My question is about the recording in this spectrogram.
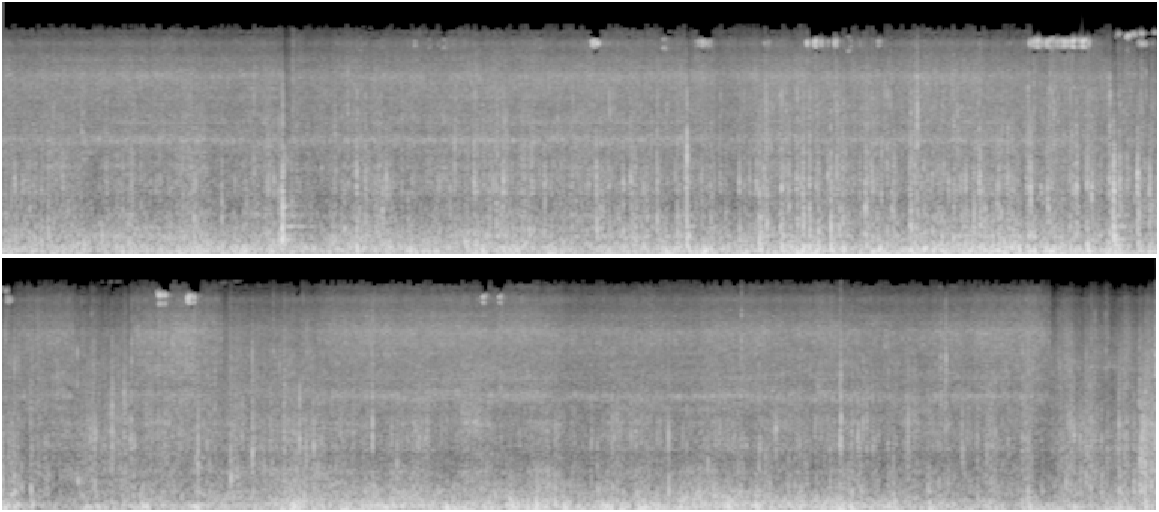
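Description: Mountain bike ridden over a rough forest trail: wind buffeting the microphone as a heavy rumble, with tyres on dirt and roots and the bike rattling and knocking throughout.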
